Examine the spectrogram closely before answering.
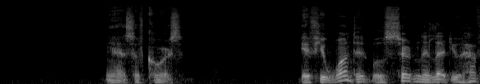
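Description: A man speaks in a low, serious voice, close by.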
